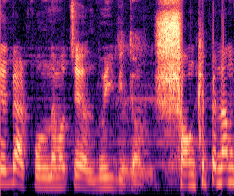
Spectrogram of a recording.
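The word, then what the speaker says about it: Louis Vuitton: আপনার মাথায় ঠিক নাই এটা লেখা আছে এল ও ইউ আই এস লুইস ভুইটন হবে এটা হচ্ছে একজনের নাম যখন হচ্ছে আপনি একসাথে বলবেন তখন হচ্ছে লুই বিটনই বলে তাহলে আমি যে এতদিন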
